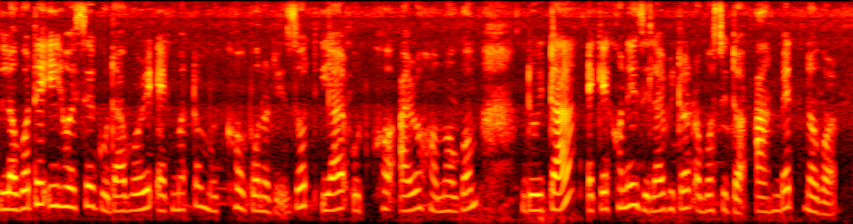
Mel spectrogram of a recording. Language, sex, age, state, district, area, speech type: Assamese, female, 18-30, Assam, Dibrugarh, rural, read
